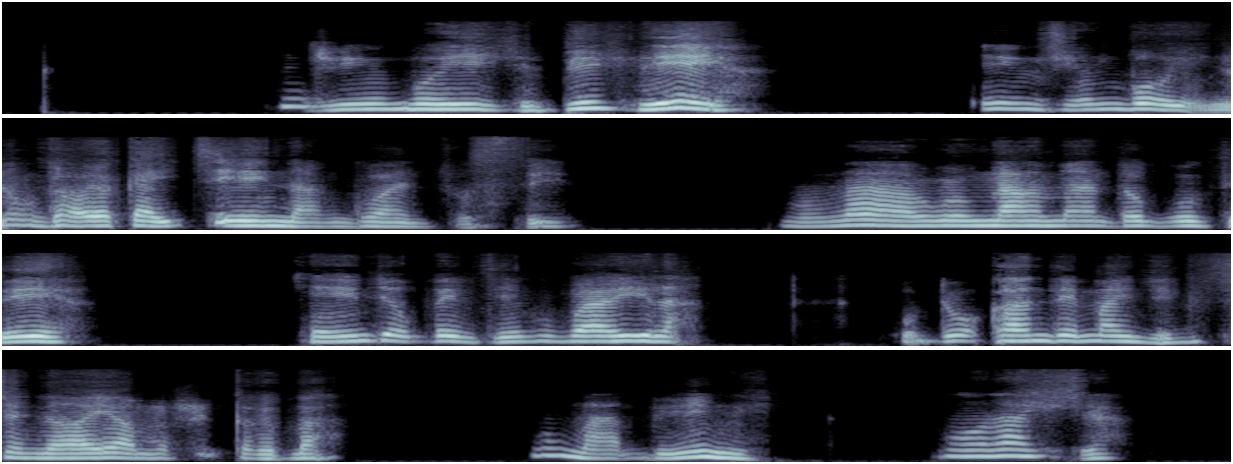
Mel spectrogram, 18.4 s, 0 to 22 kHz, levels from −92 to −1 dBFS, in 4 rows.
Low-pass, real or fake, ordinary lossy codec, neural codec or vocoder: 10.8 kHz; fake; AAC, 32 kbps; codec, 16 kHz in and 24 kHz out, 0.4 kbps, LongCat-Audio-Codec, four codebook decoder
